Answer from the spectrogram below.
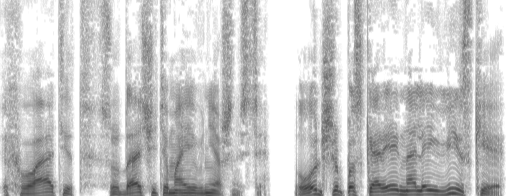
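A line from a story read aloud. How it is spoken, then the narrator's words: Irritated growl. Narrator (Russian): рыкнул я на него, будучи не в настроении для легкомысленной болтовни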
